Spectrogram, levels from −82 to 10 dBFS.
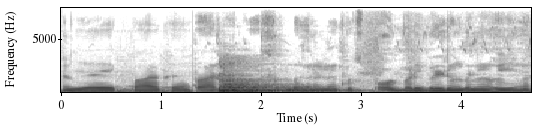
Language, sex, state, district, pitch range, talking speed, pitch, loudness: Hindi, male, Uttar Pradesh, Gorakhpur, 105-110 Hz, 205 wpm, 110 Hz, -17 LUFS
